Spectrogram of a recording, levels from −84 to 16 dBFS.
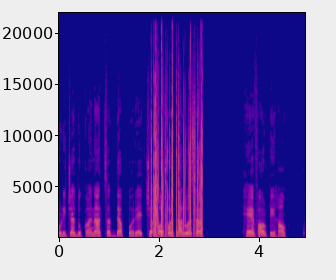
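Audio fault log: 1.26–1.39 s, playback stall. The speech cuts out in mid-flow and the output drops to silence for about 130 ms. The speech then resumes. A gap this clean, with no fade or noise, sounds like the output simply had nothing to play. The likely cause is the player running dry of buffered data, or its audio thread being held up, until it caught up and carried on.
1.83–2.87 s, cable scratch noise. For about a second, dense, uneven bursts of crackle and rustle sit over the speech, roughly 5 dB louder than the speech itself. The noise is irregular rather than steady, which is why it reads as scratching. This likely comes from a worn cable, connector or control being moved, so its contact resistance jumps about rapidly and injects noise into the signal.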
